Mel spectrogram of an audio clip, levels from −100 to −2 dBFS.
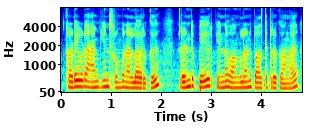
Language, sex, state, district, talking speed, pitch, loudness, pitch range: Tamil, female, Tamil Nadu, Kanyakumari, 135 wpm, 205 Hz, -16 LUFS, 190-225 Hz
